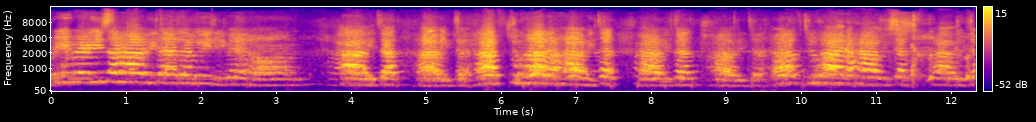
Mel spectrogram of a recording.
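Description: A group of children singing together, holding one long line for the first few seconds, then, after a brief dip, moving into shorter, quicker sung syllables.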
